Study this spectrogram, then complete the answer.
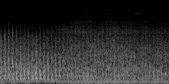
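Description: A helicopter arriving at a water park, its rotor thumping rhythmically beneath a steady engine drone, fairly faint and distant.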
